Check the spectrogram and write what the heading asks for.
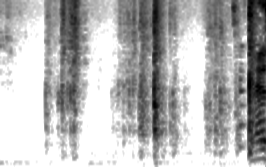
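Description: A few light clicks and knocks of small toy cars and plastic being handled and set down on a table, with a spoken word near the end.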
